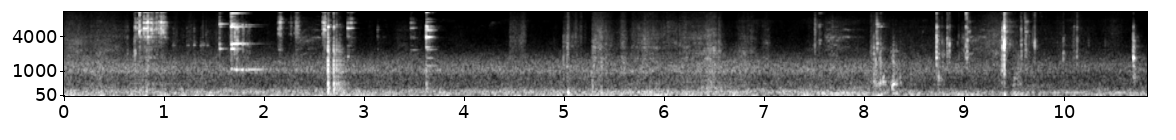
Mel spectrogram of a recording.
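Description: Metal hand tools and parts clinking and clicking as they are handled, a few strikes ringing briefly, over a steady low hum.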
